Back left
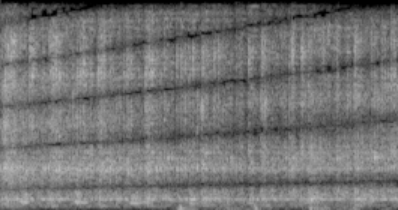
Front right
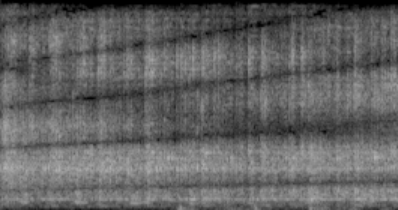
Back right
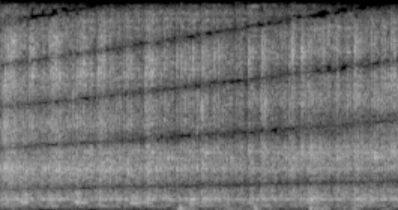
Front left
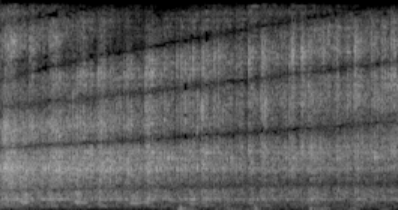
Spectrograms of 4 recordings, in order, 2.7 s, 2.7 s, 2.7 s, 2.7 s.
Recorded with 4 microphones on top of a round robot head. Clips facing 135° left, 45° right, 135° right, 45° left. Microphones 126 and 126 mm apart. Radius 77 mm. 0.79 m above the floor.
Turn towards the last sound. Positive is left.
turn(degrees=-165)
